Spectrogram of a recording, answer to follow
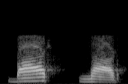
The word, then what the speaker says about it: Barnard: Yes, it's Barnard, which is B-A-R-N-A-R-D.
